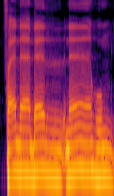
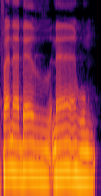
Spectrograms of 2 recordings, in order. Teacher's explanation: Yang pertama sifat istifal, yaitu tipis. Ya, tidak dibaca tebal.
